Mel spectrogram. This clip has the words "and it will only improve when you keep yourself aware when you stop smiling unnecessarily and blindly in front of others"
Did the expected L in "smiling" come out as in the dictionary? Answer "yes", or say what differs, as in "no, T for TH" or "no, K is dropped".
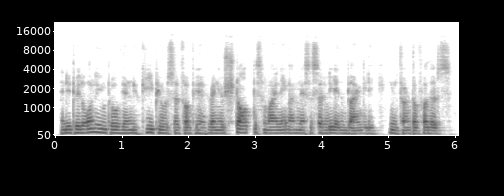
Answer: no, N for L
